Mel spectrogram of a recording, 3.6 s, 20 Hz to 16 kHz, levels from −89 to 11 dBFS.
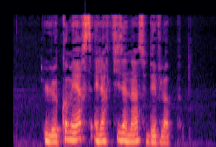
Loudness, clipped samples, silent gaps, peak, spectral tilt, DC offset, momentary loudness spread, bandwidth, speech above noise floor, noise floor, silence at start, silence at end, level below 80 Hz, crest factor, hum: -14 LUFS; under 0.1%; none; 0 dBFS; -5 dB/octave; under 0.1%; 10 LU; 11.5 kHz; 41 dB; -55 dBFS; 0.75 s; 0.75 s; -48 dBFS; 16 dB; none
